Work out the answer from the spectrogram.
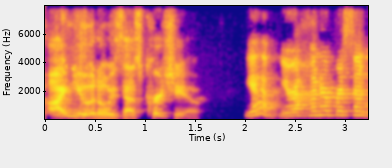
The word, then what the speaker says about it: Curcio: It has been pronounced the wrong way for so long that I've been saying it wrong myself when I'm introducing myself to people. it's actually Curcio.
